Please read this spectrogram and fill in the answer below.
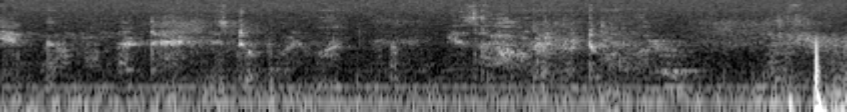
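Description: Near silence: a faint steady low hum with faint voices in the background.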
